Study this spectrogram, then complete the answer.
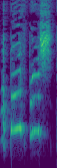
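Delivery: whispered echo. Acted. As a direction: whisper it like a secret. Narrator echoes in a whisper.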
